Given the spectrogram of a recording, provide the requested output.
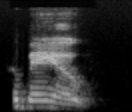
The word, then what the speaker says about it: Cabello: The the um, I'm not sure if I'm saying her name right, Camila Calejo or Cabello. There's like two, Cabello. right? Cabello. I love that.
